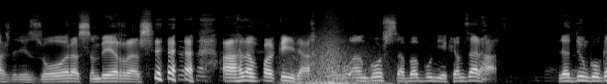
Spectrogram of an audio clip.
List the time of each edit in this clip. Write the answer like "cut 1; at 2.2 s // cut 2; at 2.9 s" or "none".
cut 1; at 3.3 s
